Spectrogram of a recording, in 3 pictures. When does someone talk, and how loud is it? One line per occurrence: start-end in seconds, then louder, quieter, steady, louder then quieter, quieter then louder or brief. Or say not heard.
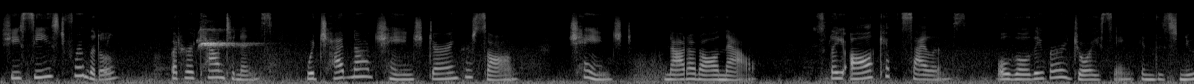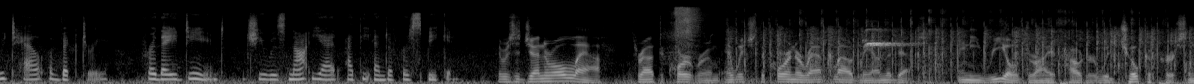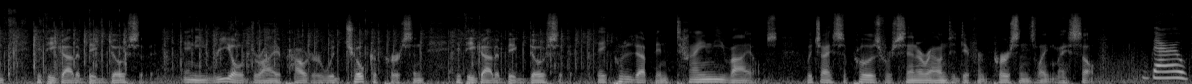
0.0-35.7 steady.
